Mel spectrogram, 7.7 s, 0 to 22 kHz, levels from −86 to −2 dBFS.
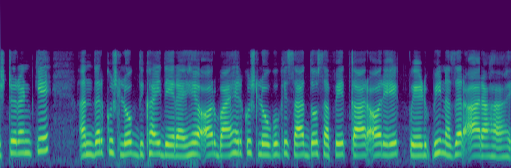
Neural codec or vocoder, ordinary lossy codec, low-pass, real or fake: none; none; 7.2 kHz; real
